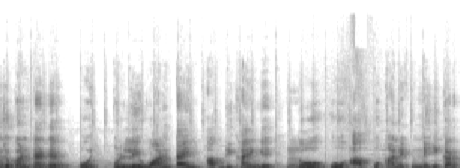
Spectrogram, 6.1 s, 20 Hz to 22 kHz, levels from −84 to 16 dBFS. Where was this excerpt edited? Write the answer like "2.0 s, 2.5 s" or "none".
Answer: 1.4 s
